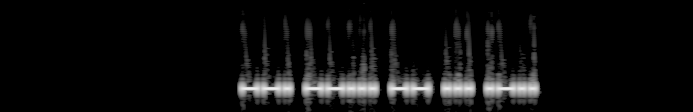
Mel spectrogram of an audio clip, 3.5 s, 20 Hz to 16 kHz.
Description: Morse code, heard as a keyed tone, about 46 wpm, 700 Hz. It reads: G7MSL
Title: DXCC-100 Call Signs - 5 Characters - 45wpm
